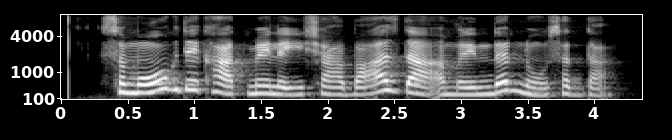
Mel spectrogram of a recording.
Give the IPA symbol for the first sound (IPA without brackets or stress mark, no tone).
s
